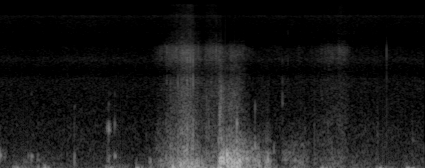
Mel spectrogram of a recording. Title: How my stomach growls when I lay down on it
